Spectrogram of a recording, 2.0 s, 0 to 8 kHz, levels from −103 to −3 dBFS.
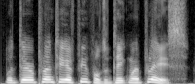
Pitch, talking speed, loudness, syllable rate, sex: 185 Hz, 305 wpm, -15 LUFS, 8.2 syllables/s, male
